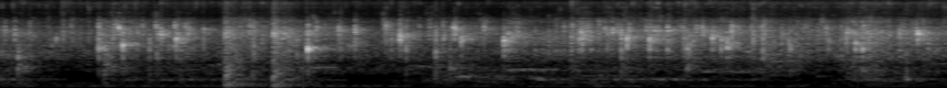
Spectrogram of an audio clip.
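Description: Pieces of fish sizzle and crackle in hot oil in a frying pan, a steady close hiss with a few sharper spatters and clatters, and no talk over it.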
